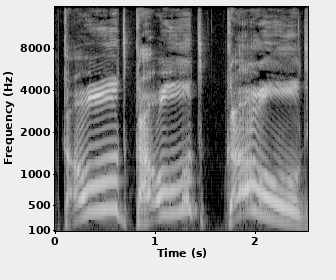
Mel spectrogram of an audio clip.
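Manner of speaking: high, loud greedy glee; gloating pirate exultation; crying out. A narrator's reading. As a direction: cry it out high, stretching each word. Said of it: "he cried".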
